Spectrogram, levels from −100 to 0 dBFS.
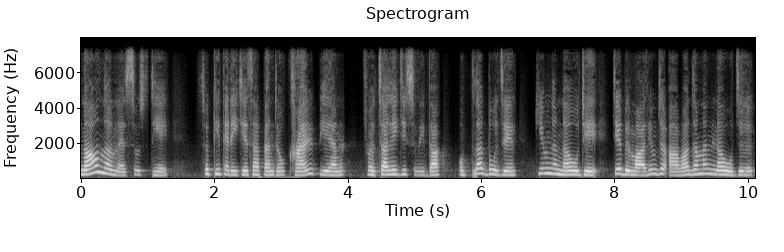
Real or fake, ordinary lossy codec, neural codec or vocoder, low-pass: fake; none; codec, 16 kHz, 0.5 kbps, X-Codec, HuBERT features, trained on balanced general audio; 7.2 kHz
